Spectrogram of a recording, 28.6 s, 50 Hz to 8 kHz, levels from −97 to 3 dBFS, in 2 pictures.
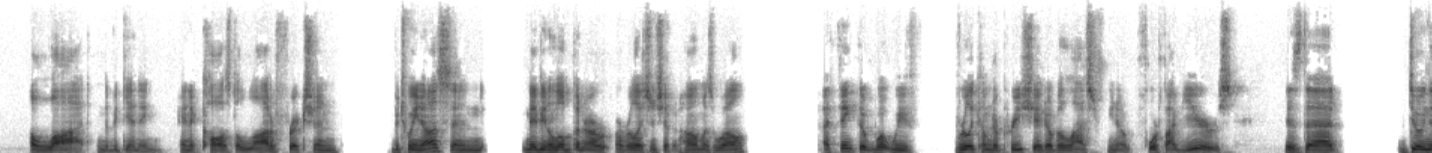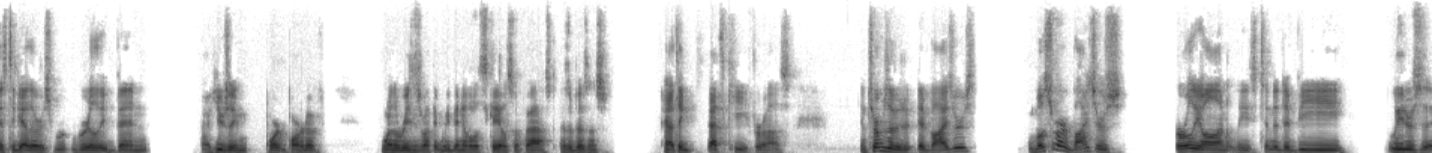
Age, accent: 30-49, American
